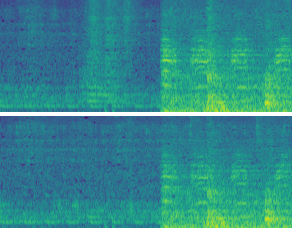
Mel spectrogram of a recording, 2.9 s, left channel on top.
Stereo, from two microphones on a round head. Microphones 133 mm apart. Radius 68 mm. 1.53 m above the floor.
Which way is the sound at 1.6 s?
40° left (ahead or behind).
